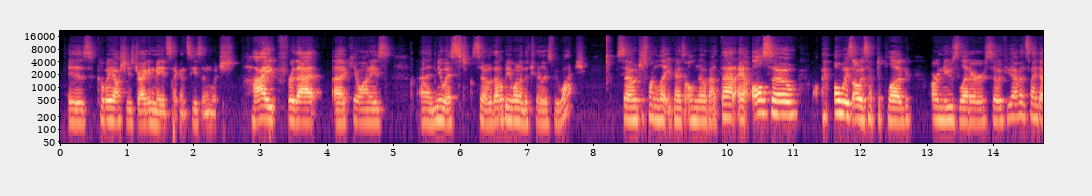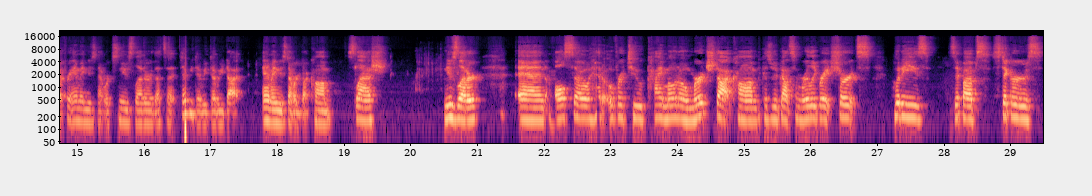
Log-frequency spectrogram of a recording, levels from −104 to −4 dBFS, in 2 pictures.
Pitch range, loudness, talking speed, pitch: 145-180 Hz, -19 LUFS, 155 wpm, 165 Hz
